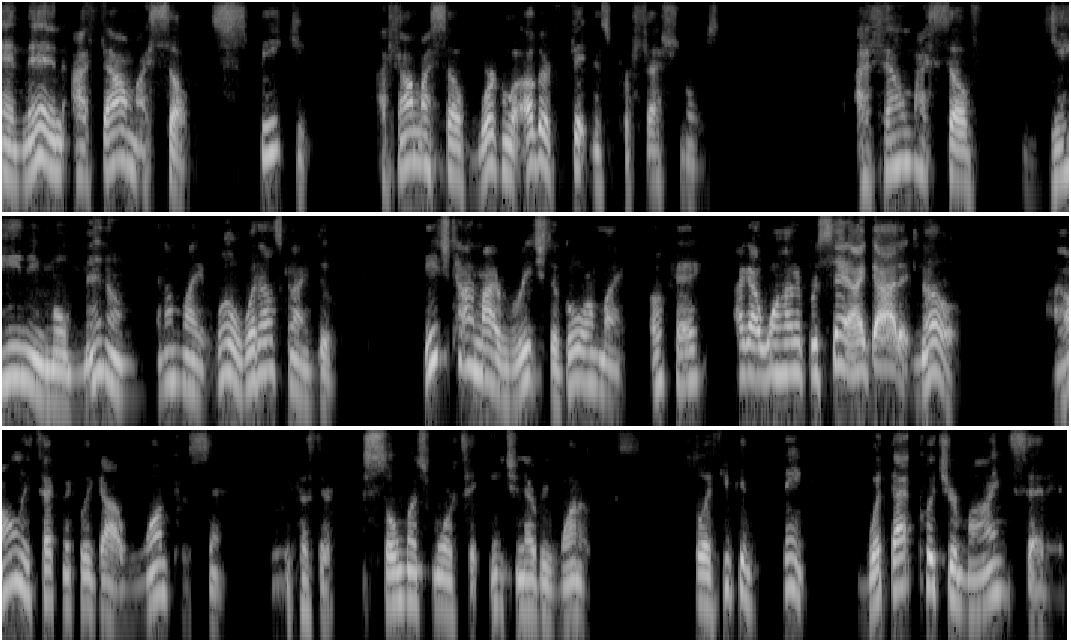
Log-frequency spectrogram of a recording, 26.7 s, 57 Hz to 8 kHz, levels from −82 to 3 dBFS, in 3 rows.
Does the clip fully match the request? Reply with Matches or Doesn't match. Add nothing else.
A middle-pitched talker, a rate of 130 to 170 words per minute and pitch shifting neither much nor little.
Doesn't match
